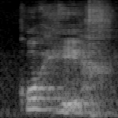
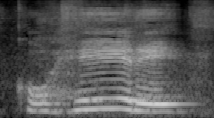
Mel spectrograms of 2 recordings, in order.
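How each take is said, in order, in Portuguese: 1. O r final termina a palavra, sem vogal depois. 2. O r final se liga ao som de vogal seguinte. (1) "Esse é o meu sotaque" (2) "se eu falo correr e junto com o som de vogal depois, eu mudo"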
